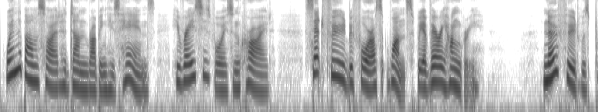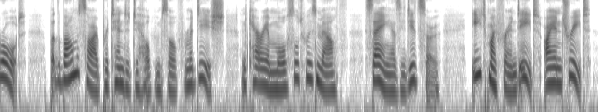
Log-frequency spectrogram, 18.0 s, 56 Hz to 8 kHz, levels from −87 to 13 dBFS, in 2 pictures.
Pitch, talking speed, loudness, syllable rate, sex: 195 Hz, 185 wpm, -22 LUFS, 5.1 syllables/s, female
